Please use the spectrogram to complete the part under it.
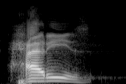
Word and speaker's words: حريز: تصحيف ما يسلم من عنده، لأن في بعض الأحيان الكلمة هو ذكرها، أفرض تلفظ قال حريز، حريز بفتح الأول كسر الثاني وسكون إسكان الثالث مثلا وتحريك مثلا الرابع بما يقتضيه، عندما هم قال جرير ما فعل شيئا.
